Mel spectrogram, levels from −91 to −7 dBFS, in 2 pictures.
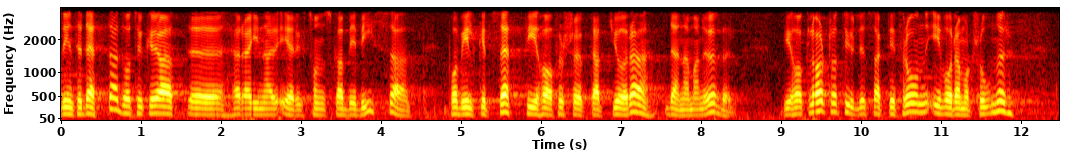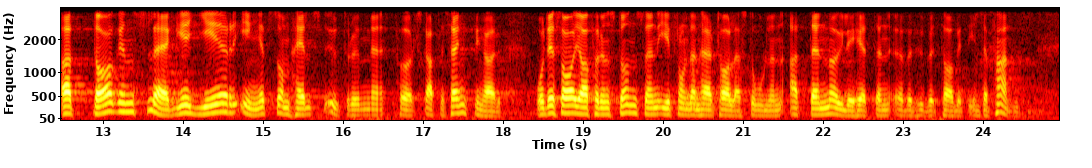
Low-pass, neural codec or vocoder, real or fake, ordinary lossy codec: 3.6 kHz; none; real; none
